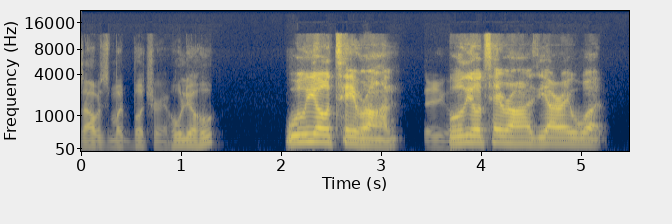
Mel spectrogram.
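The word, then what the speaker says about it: Julio Teheran: it's not bad another guy is you can pronounce his name because I was butchering Julio who Julio Tyron there you go Julio Tyron what was four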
